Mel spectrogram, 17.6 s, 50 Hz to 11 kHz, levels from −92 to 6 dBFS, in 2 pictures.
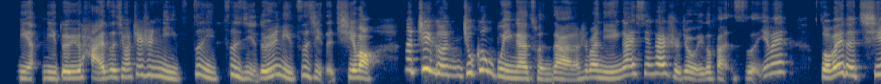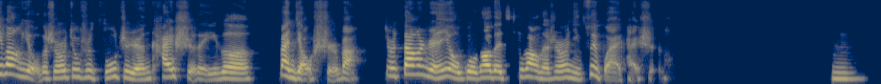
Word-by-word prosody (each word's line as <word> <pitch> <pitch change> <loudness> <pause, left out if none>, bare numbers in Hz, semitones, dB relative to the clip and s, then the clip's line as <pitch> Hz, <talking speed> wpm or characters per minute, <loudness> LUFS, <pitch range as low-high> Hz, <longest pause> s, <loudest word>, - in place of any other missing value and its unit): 你 215 -2 -4
你 220 -1 -5
对 215 +2 +4
于 230 - +3
孩 235 - 0
子 240 - -7
的 250 - +2
期 260 - -6
望， 255 - -5
这 330 - -5
是 320 - -5
你 245 -8 -3
自 345 - -6
己 230 -5 -3
自 290 - -4
己 210 - -8
对 455 +1 +4
于 - - -3
你 250 -11 -3
自 310 +9 -7
己 240 - -9
的 485 - -11
期 245 - +1
望， 235 - +8 0.3
那 - - +1
这 - - +9
个 340 - +3
你 300 - -9
就 400 +6 0
更 485 -4 +1
不 280 - 0
应 235 -3 0
该 215 -1 +2
存 195 -3 -7
在 195 -3 +1
了， 175 +2 -8
是 235 - -8
吧？ 245 - +3
你 220 -3 -3
应 230 - -5
该 325 +4 -1
先 360 +1 -9
开 365 -1 +4
始 - - -6
就 230 - -3
有 200 - -3
一 180 - -6
个 210 - -3
反 - - -5
思。 215 0 -8
因 310 - -7
为 385 - -1 0.4
所 245 - +5
谓 325 +9 +6
的 310 -3 +3
期 315 +3 -5
望， 345 -7 +3
有 - - 0
的 210 - -5
时 225 - -5
候 225 - +1
儿 - - -1
就 265 +1 -4
是 250 0 -5
阻 235 +4 -5
止 240 -3 -4
人 185 0 +2
开 255 +3 0
始 270 - -7
的 190 - -5
一 180 +2 -8
个 200 -2 +2 0.2
绊 310 -6 +4
脚 185 -4 +1
石 475 - -8
吧， - - -2 0.2
就 295 - -10
是 285 - -2
当 345 +2 +7
人 250 -3 +2
有 240 -6 +2
过 215 0 +1
高 240 +1 +7
的 230 -2 +1
期 220 - -16
望 255 -3 +4
的 195 -1 -1
时 220 - -7
候 225 - +1
儿， - - -1
你 210 -5 -5
最 185 - -5
不 - - -7
爱 - - -6
开 - - -13
始 - - -14
了。 - - -26 1.6
嗯。 200 -1 -8
235 Hz, 335 characters per minute, -21 LUFS, 210-310 Hz, 1.6 s, 这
